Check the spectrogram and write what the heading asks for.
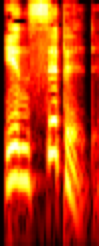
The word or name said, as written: insipid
